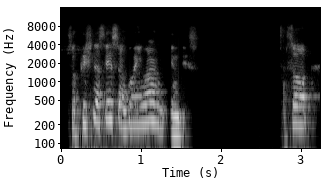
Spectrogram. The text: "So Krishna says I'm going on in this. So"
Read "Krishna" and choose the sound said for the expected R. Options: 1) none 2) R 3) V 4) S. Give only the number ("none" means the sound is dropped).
2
